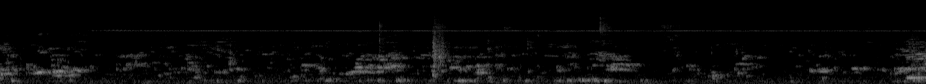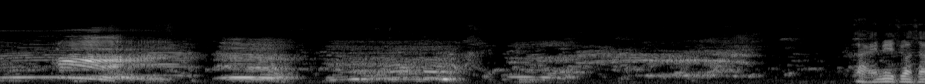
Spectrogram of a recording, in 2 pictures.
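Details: Young male water buffalo at a livestock market in Purwakarta, Indonesia, giving a run of low, drawn-out, harmonic moos in the second half, after a quieter stretch of scattered market noise.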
